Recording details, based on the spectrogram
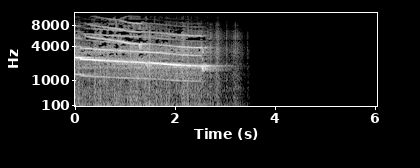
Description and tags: Whistling Firework
The high-pitched "whistler" of a firework, recording on Guy Fawkes night 2020. Intended as a layering sound effect. If lowered in terms of pitch or rate, it makes for a convincing "incoming mortar sound".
